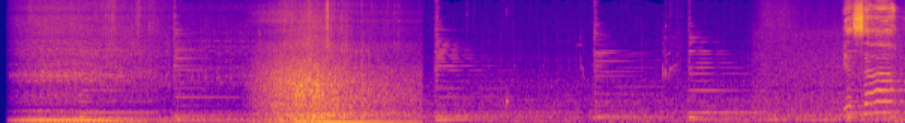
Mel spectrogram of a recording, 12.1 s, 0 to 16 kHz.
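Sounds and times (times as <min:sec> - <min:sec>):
car engine running: 0:00.2 - 0:05.6
vehicle passing rush: 0:03.0 - 0:05.7.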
